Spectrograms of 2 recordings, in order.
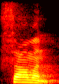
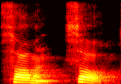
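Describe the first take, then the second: First: Said in the usual way. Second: सावन drawn out very slowly so सौ comes through; teacher slowly sounding out सावन, सौ; slow sound demo. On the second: Shown as a demonstration. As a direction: stretch सावन, सौ so the सौ vowel is clear. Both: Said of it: "पौ निकल रहा है".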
